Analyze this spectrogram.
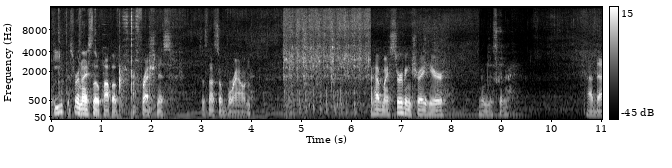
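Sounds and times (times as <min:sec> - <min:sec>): meat sizzling in a skillet: 0:00.0 - 0:11.0
metal spoon scraping a skillet: 0:04.6 - 0:06.4.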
